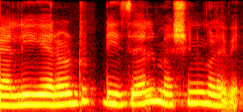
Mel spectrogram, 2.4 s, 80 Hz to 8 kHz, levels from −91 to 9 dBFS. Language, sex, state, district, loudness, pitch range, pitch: Kannada, female, Karnataka, Bidar, -12 LUFS, 220-255 Hz, 235 Hz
